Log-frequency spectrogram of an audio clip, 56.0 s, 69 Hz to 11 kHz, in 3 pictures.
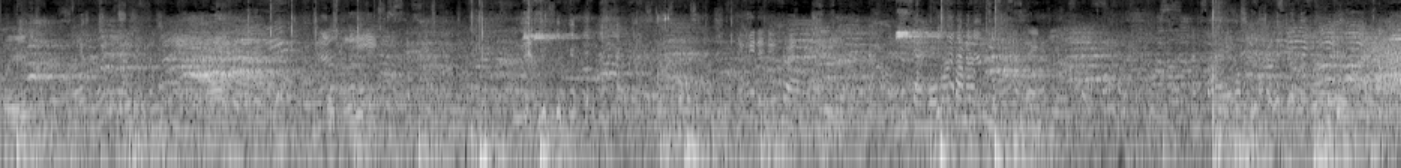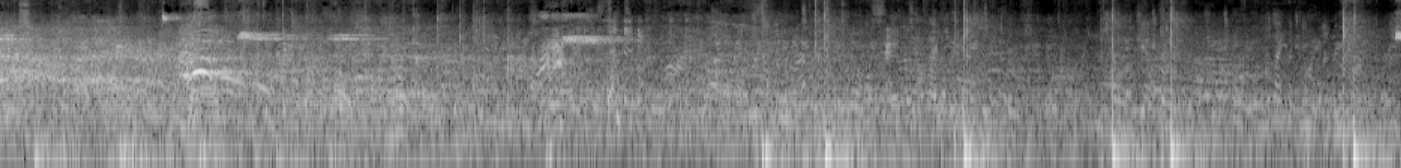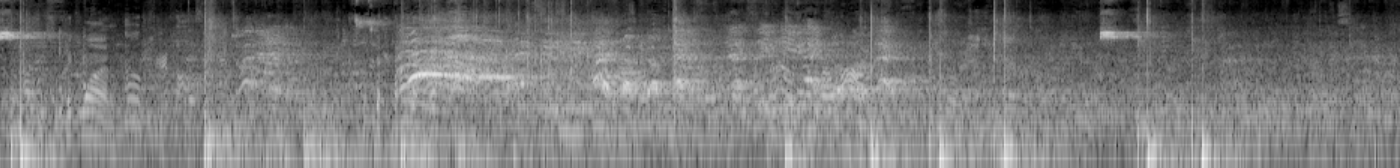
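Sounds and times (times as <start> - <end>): voices chattering in a hall: 0.0 - 56.0
referee's whistle: 6.9 - 7.8, 11.9 - 12.5, 21.7 - 23.8, 26.0 - 26.9, 37.2 - 38.1, 52.0 - 52.8.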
